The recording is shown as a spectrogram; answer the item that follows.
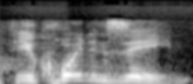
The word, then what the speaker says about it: Fucoidan: Fucoidan Z. Let me spell it for you.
